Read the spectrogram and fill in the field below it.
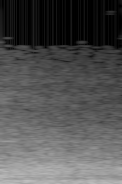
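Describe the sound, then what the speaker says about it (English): A steady wash of road traffic, a continuous broadband rumble with no distinct passing vehicles. "You can hear the traffic behind me"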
